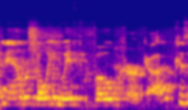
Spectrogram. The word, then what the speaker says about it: Vokerka: The pronunciation of our last name has been very anglicized, because in the Czech Republic, it would be Vokerka. Rolling your R's is so much fun.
